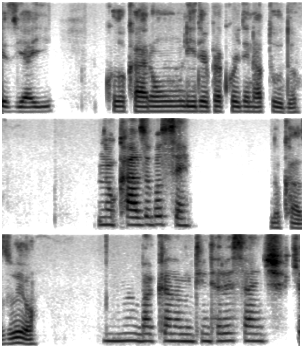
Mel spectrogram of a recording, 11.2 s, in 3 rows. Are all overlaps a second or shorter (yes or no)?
yes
